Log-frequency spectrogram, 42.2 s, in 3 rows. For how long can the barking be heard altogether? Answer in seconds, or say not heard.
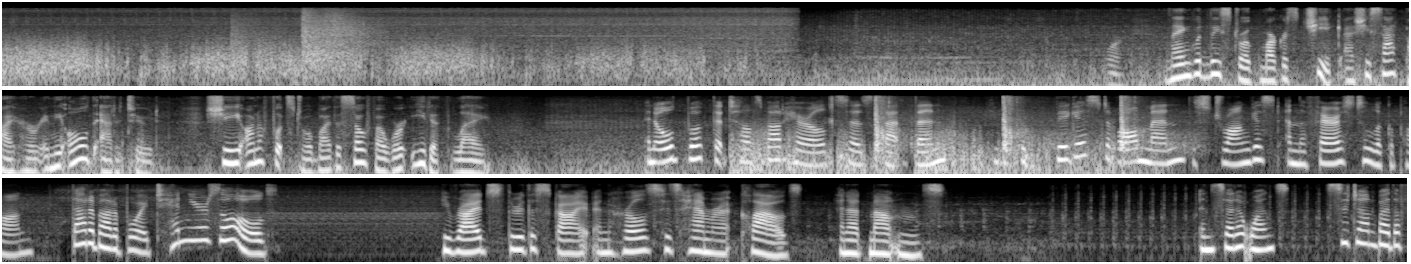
not heard.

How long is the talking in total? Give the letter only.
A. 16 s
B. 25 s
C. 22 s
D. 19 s
B.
